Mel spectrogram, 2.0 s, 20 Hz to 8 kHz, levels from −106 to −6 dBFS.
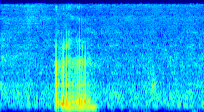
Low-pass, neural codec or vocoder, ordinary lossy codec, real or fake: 7.2 kHz; codec, 24 kHz, 0.9 kbps, WavTokenizer, small release; none; fake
